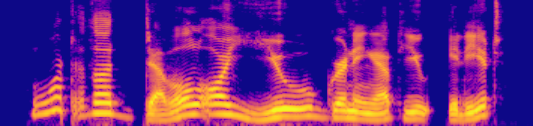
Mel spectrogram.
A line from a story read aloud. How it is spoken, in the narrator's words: the ambassador snapped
